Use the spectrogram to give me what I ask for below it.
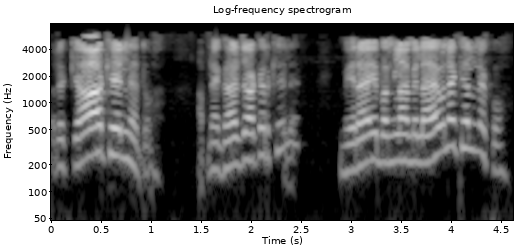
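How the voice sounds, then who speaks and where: A woman's voice: medium pitch, fairly even intonation, moderate pace, no room sound, close to an everyday voice. A woman voicing a grumpy, proud and stingy old father-in-law who scolds and dismisses everyone, in a storybook tale. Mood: scolding. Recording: dry, slightly dull recording.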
